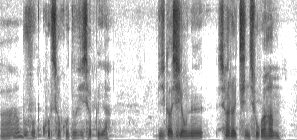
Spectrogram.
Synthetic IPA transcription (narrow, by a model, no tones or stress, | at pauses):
abuhɔtkʰɔɾsakʰɔdɔhisap̚ːɯja̰ | b̥iɡasiawnɯ | saɾajtʰinsɔɡaɦam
